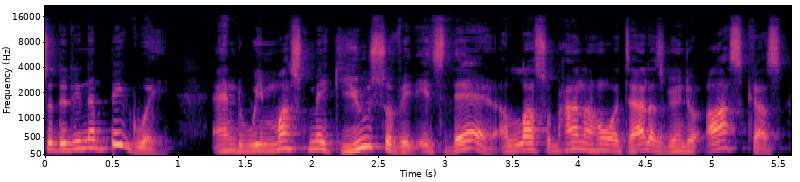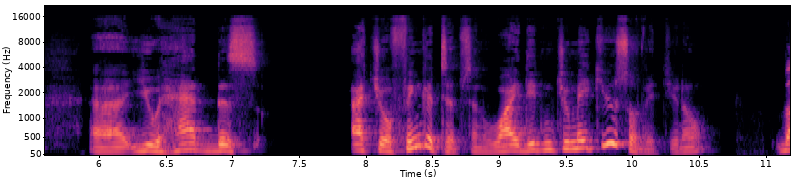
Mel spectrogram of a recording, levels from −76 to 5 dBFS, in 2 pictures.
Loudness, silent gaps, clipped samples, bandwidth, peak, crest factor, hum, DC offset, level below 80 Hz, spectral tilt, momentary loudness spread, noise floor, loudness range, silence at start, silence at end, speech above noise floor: -20 LUFS; none; under 0.1%; 16 kHz; -4 dBFS; 18 dB; none; under 0.1%; -62 dBFS; -5 dB/octave; 9 LU; -80 dBFS; 2 LU; 0 s; 0 s; 60 dB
